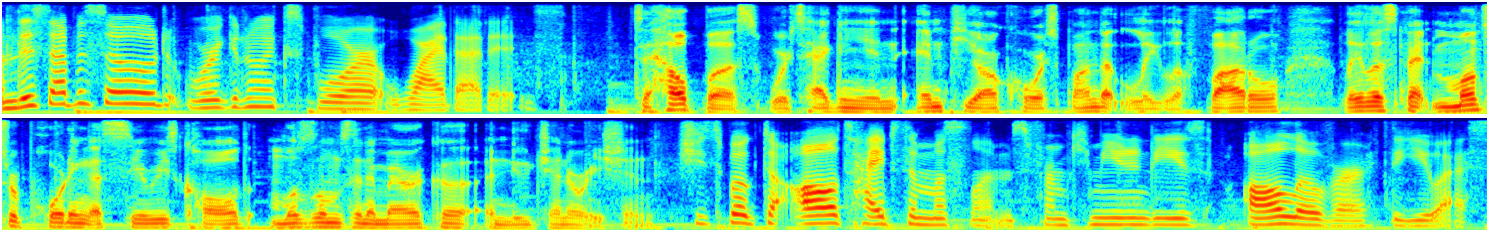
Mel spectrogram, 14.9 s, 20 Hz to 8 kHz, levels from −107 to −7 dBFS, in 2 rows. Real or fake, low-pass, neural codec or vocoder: real; 7.2 kHz; none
